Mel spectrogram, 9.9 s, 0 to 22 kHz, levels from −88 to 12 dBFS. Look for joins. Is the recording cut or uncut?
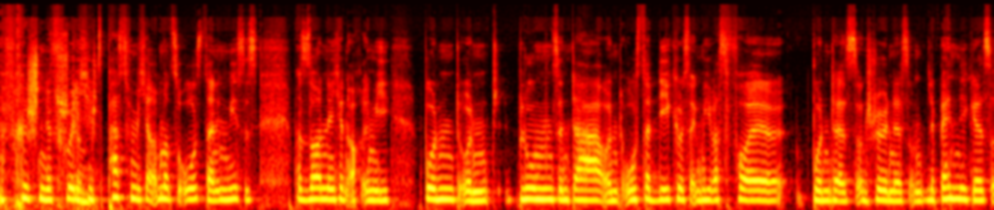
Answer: cut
